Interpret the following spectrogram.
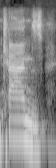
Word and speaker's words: Cairns: sense i think as the place that isaac's saying is spelt c c-a-i-r-n-s but australians refuse to use the letter r when saying the word cairns for some fun it's not hands you're seeing cans you're seeing literally cans yeah i mean it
